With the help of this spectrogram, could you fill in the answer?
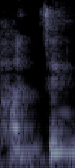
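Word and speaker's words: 行政: example, well, first to say it, it's our hang zeng. I probably don't say that high enough. Hang zeng dai ha. There we go. This means administration. And what I had just said, hang zeng dai ha, is like an administration building.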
